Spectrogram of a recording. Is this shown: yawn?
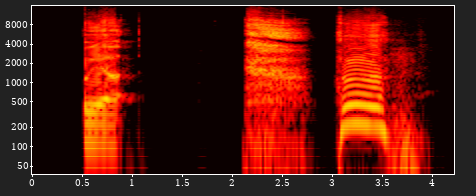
yes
